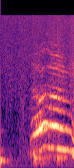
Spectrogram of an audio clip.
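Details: A single cat meow, indoors, starting after a short quiet pause. It is a clear, bright tonal call that rises slightly and then holds level for about a second before stopping abruptly.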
